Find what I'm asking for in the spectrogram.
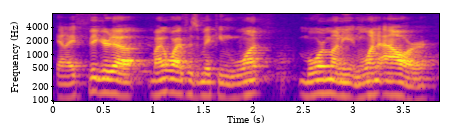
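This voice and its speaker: A man's voice: medium pitch, fairly even intonation, moderate pace, a bit bright. A man performing self-deprecating stand-up comedy live on stage. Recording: echoey, noisy live club recording.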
